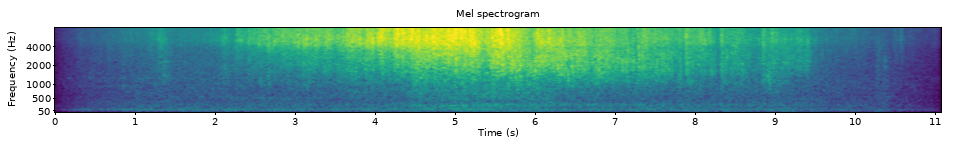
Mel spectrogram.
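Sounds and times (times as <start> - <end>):
car rolling slowly on wet pavement with engine off: 2.0 - 9.9.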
